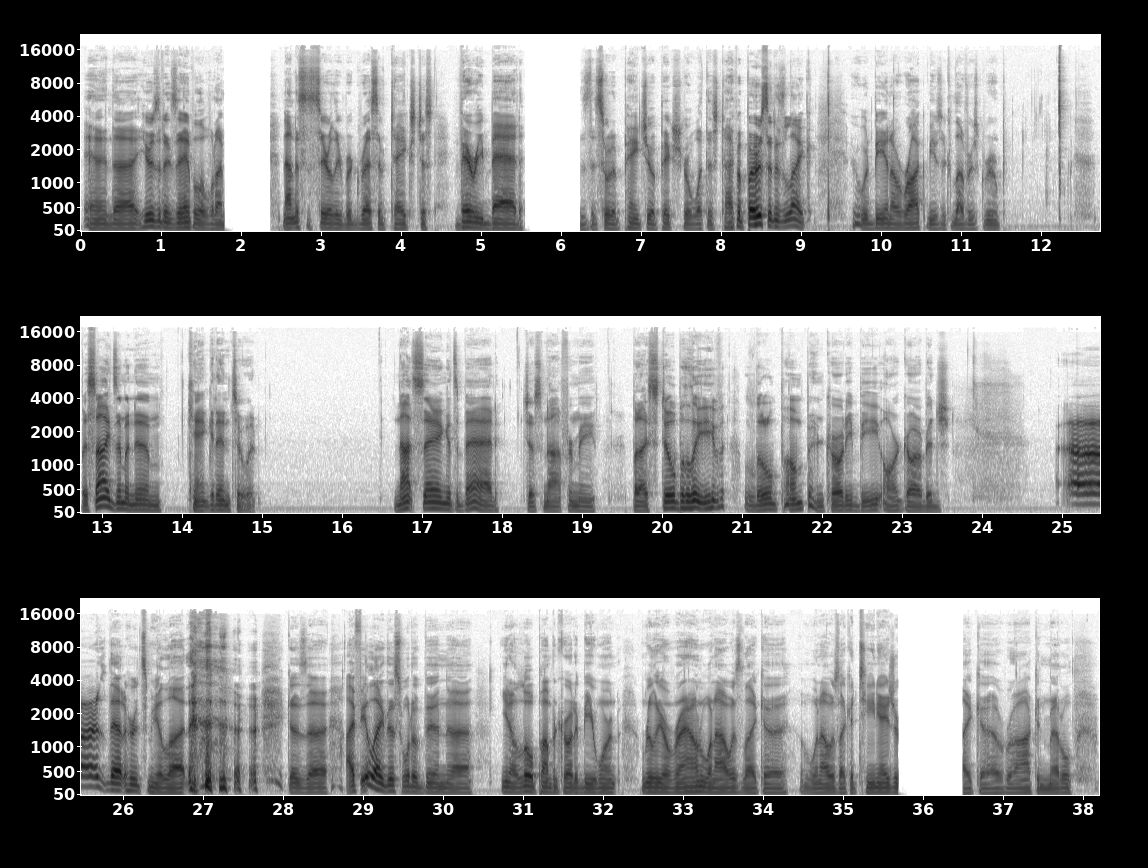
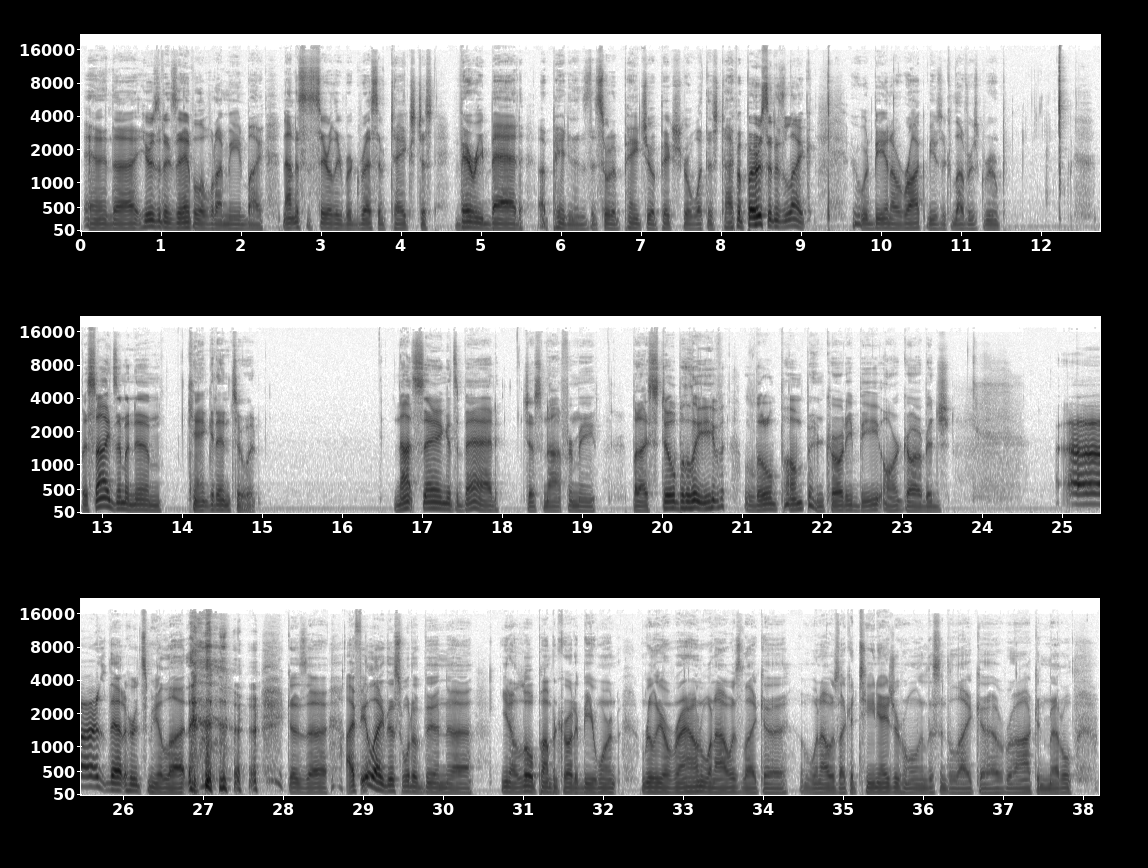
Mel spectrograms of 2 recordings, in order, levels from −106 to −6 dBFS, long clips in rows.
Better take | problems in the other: second | audio cutting out; at 2 s for 0.5 s, at 5.5 s for 0.5 s and at 36 s for 1 s

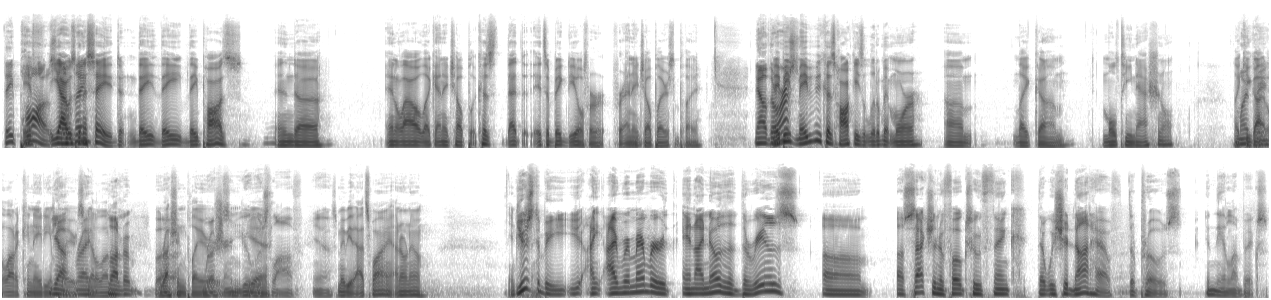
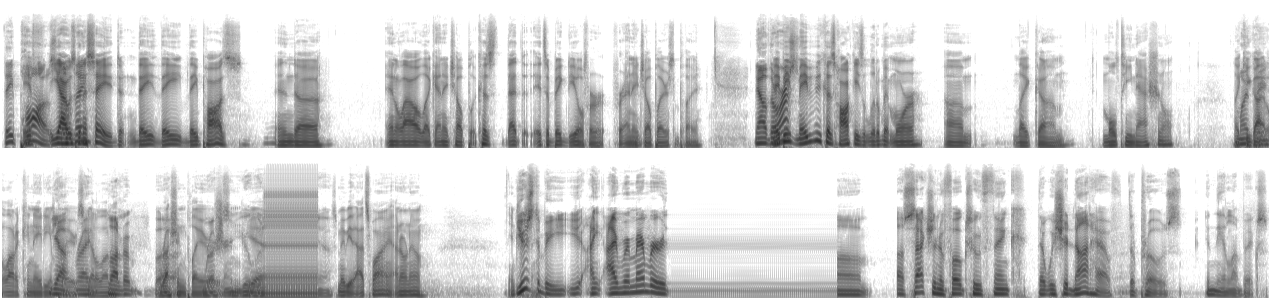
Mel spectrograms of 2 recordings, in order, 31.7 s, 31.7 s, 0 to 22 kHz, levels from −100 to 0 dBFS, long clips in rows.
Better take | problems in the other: first | audio freezing; at 19 s for 0.5 s and at 24 s for 2 s

